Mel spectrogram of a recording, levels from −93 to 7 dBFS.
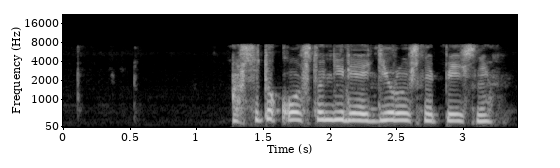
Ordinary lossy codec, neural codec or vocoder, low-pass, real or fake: none; vocoder, 22.05 kHz, 80 mel bands, HiFi-GAN; 7.2 kHz; fake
